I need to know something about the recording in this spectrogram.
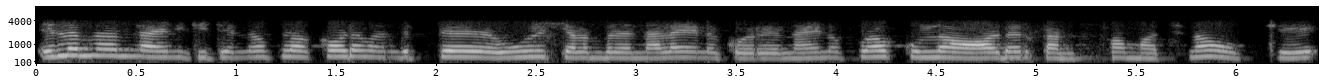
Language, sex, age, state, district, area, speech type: Tamil, male, 45-60, Tamil Nadu, Ariyalur, rural, conversation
